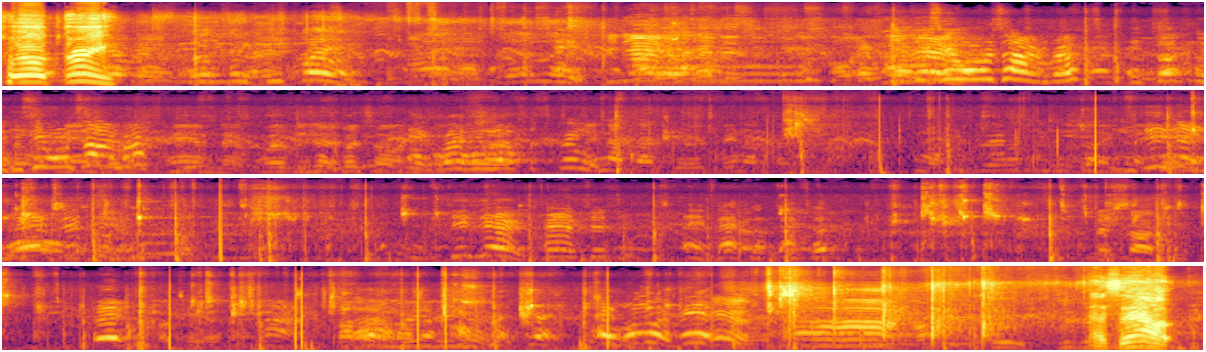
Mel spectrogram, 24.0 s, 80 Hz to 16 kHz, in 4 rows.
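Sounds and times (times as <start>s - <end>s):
players' voices and shouts: 0.0s - 24.0s
basketball bouncing on hard court: 9.9s - 21.6s.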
